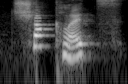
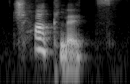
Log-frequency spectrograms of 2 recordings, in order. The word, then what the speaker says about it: chocolate: Donc pour bien prononcer ce mot, il faut déjà prononcer seulement 2 syllabes, chocolate, chocolate. Attention donc ne pas dire chocolate. La deuxième chose, ça va être qu'il faut accentuer la première syllabe, chocolate, chocolate. Et vous entendez la prononciation de la deuxième syllabe, on ne dit pas late, mais let, let.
